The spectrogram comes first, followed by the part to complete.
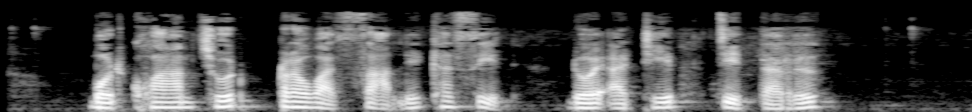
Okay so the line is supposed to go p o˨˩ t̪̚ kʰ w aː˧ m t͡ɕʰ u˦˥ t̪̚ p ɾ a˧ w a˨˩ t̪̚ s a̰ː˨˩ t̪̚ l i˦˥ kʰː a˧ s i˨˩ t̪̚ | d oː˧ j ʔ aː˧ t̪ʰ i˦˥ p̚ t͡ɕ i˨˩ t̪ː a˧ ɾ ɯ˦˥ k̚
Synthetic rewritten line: b o˨˩ t̪̚ kʰ w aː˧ m t͡ɕʰ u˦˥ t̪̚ p ɾ a˧ w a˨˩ t̪̚ s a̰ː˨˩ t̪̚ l i˦˥ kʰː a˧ s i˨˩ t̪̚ | d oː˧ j ʔ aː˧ t̪ʰ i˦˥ p̚ t͡ɕ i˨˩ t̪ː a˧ ɾ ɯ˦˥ k̚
